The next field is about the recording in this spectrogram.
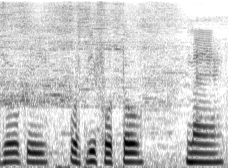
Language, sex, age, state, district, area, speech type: Punjabi, male, 18-30, Punjab, Mansa, urban, spontaneous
